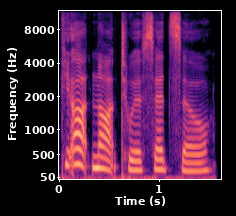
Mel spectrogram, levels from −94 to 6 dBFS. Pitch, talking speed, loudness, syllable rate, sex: 210 Hz, 260 wpm, -15 LUFS, 4.8 syllables/s, female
